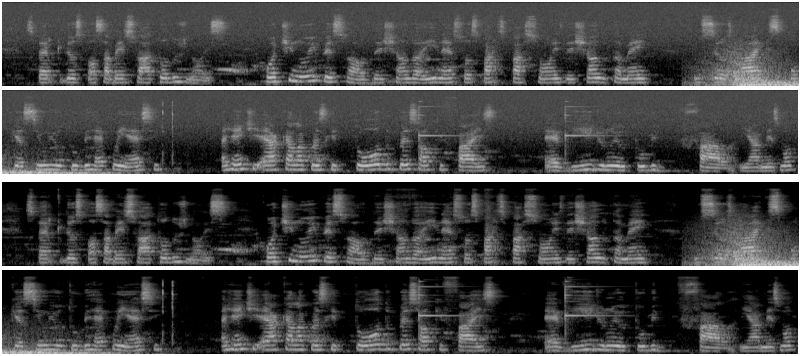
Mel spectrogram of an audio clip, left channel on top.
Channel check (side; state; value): left; noise; hiss, 7 dB below the sound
